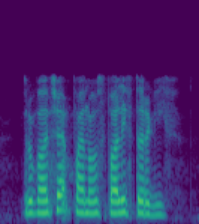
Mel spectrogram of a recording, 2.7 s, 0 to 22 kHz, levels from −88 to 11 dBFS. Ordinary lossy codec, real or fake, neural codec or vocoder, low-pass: none; fake; autoencoder, 44.1 kHz, a latent of 192 numbers a frame, MeloTTS; 5.4 kHz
